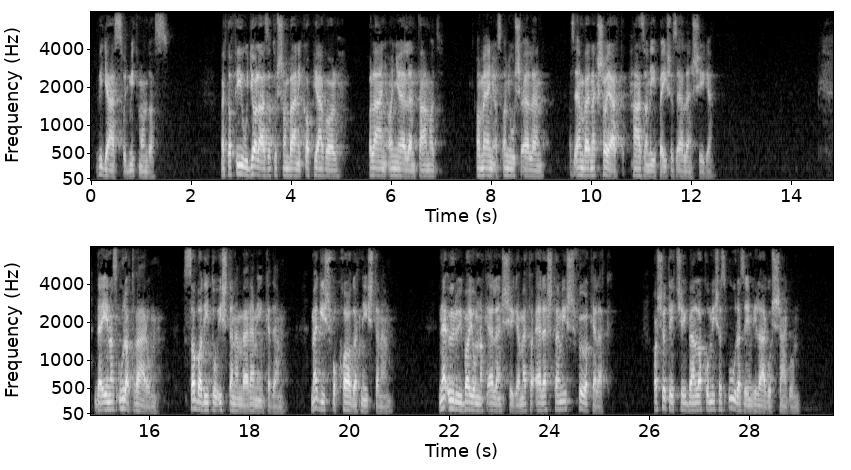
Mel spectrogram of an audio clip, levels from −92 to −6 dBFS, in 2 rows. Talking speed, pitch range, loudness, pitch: 120 wpm, 100-120 Hz, -18 LUFS, 110 Hz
